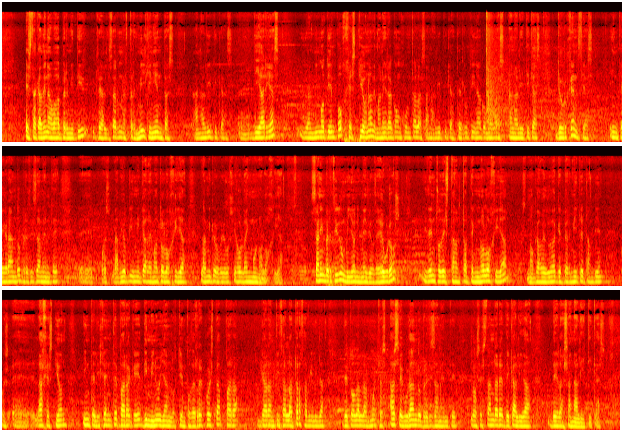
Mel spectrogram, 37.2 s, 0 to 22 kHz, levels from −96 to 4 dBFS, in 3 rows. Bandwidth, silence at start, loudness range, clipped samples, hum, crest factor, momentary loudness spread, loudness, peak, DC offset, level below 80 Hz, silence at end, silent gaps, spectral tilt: 16.5 kHz; 0 s; 3 LU; under 0.1%; none; 18 dB; 11 LU; -24 LUFS; -4 dBFS; under 0.1%; -50 dBFS; 0 s; none; -6 dB/octave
